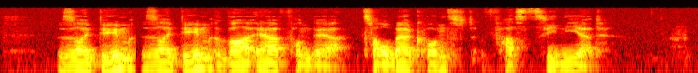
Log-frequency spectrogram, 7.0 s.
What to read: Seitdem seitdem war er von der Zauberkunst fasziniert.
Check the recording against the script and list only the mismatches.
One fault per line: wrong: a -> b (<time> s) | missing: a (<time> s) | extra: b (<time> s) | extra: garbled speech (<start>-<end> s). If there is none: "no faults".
no faults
